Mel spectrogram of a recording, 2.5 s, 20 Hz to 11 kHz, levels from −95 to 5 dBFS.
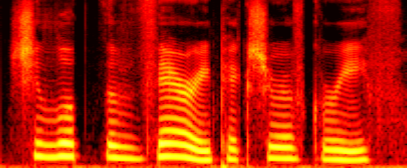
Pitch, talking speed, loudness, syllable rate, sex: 215 Hz, 165 wpm, -16 LUFS, 4.5 syllables/s, female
